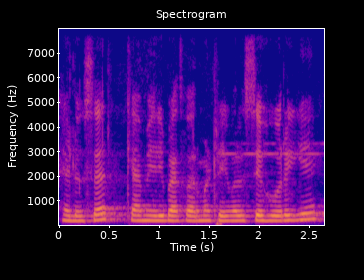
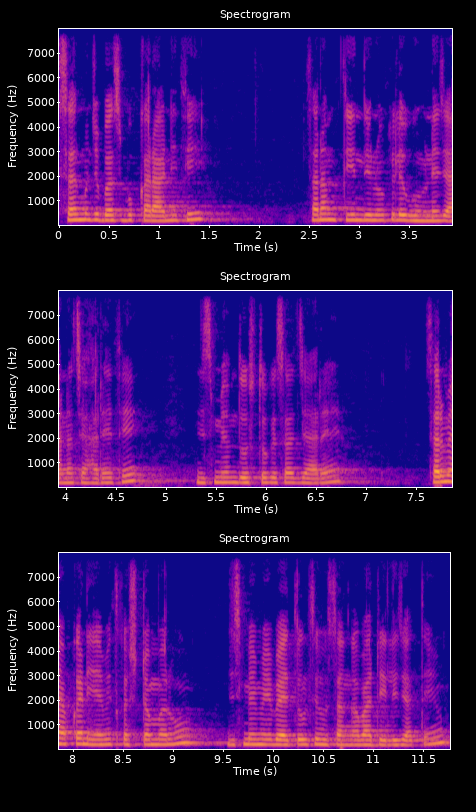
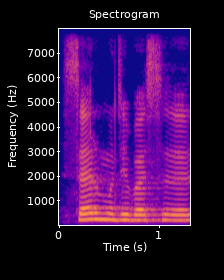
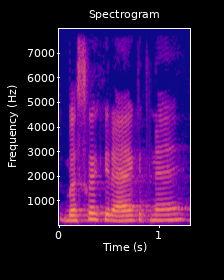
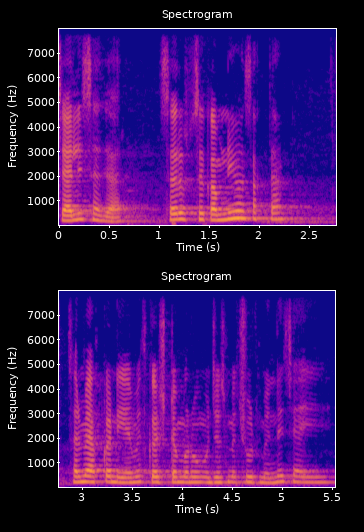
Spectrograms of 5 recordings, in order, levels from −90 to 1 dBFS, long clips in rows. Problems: echo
